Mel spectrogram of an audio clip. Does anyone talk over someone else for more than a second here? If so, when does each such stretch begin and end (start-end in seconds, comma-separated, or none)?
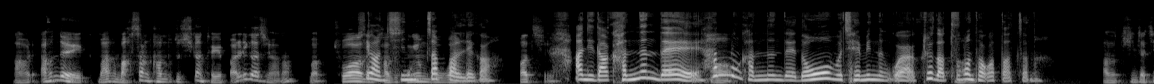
3.6-4.8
